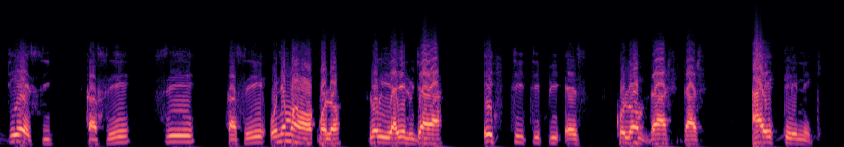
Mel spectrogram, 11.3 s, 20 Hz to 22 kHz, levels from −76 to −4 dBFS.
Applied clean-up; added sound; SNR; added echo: none; none; none; none.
